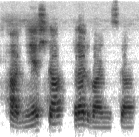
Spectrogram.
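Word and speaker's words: Agnieszka Radwańska: Agnieszka Radwanska. So that's how you pronounce her name.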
